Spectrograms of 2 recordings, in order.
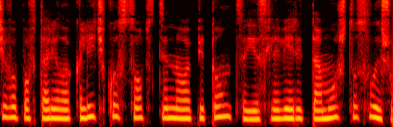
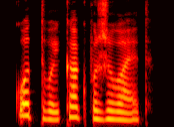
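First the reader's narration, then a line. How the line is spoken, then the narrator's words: Bored tone. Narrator (Russian): выдал он скучающим тоном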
